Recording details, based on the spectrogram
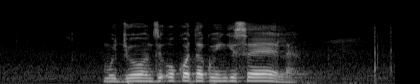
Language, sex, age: Tsonga, male, 21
